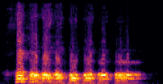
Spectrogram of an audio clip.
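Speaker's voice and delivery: loud, cackling villain laugh; wicked laugh. A narrator's reading. Varmint cackles loud and wicked at the old man. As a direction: cackle with glee at the trick. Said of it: "he laughed wickedly".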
